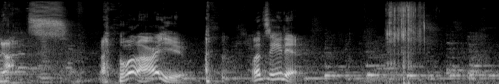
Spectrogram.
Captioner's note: light, mysterious music; crunches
